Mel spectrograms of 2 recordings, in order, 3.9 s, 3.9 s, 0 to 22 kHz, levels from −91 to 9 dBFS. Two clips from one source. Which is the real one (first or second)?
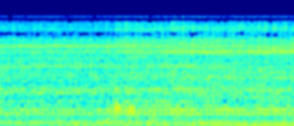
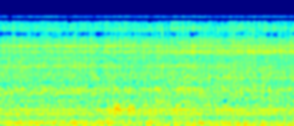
first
